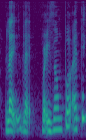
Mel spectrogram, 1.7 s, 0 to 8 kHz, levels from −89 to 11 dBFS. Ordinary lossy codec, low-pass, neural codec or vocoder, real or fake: none; none; codec, 16 kHz, 4 kbps, FunCodec, trained on Chinese and English, 50 frames a second; fake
